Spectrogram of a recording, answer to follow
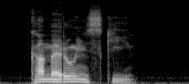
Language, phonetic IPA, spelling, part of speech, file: Polish, [ˌkãmɛˈrũj̃sʲci], kameruński, adjective, Pl-kameruński.ogg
